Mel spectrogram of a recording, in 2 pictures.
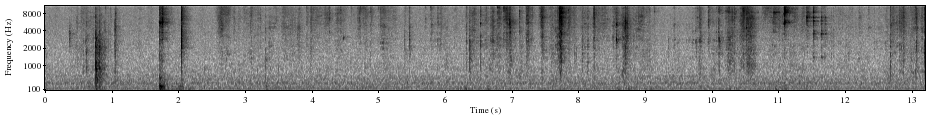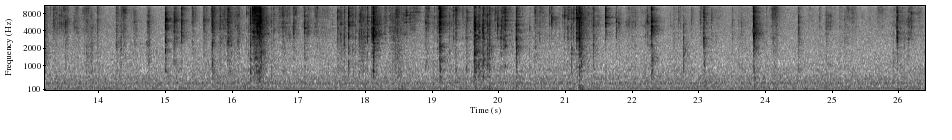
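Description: Scattered light clicks and taps from carbon-fibre drone frame plates and a battery strap being handled and fitted together on a silicone work mat, over a steady low hum.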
